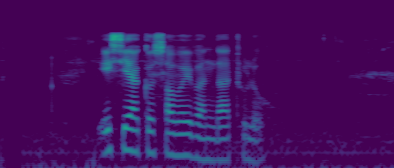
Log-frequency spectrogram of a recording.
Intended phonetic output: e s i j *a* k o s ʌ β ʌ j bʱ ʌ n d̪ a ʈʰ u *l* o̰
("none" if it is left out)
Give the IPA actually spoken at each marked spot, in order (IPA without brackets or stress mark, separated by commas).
a, l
